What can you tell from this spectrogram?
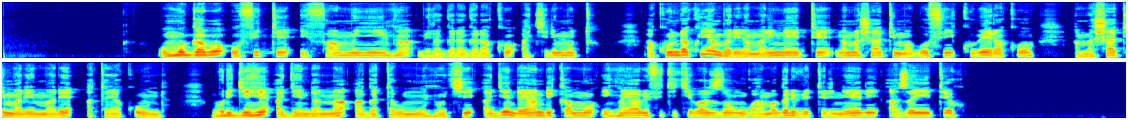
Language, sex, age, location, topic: Kinyarwanda, male, 25-35, Nyagatare, agriculture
